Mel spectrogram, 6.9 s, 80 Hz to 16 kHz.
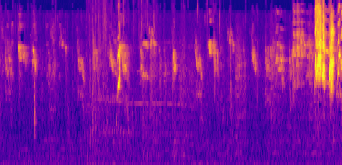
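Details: Lovebirds sharing morning food on 30 April 2022, vegetables and a grain mix, make soft, scattered high chirps that build into a loud, harsh burst of squeaks at the end.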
